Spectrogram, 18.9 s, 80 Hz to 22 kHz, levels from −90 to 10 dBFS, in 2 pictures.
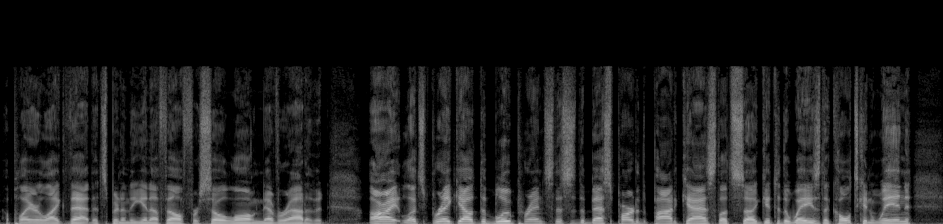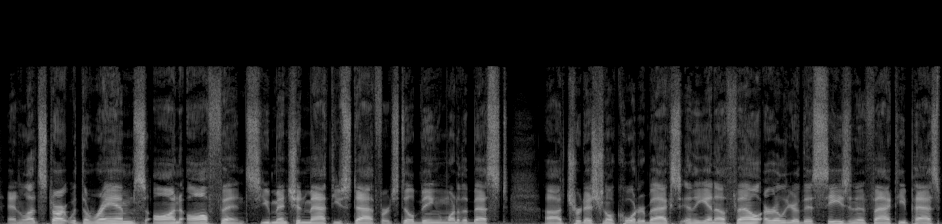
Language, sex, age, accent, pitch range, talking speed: English, male, 30-49, American, 135-160 Hz, 230 wpm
